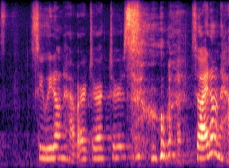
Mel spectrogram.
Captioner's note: laughs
